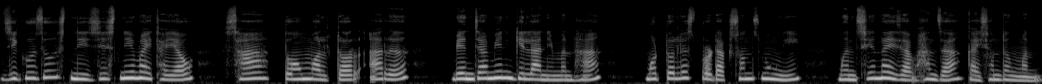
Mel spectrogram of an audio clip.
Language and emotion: Bodo, neutral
